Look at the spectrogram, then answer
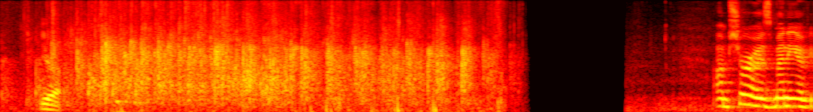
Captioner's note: audience applause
